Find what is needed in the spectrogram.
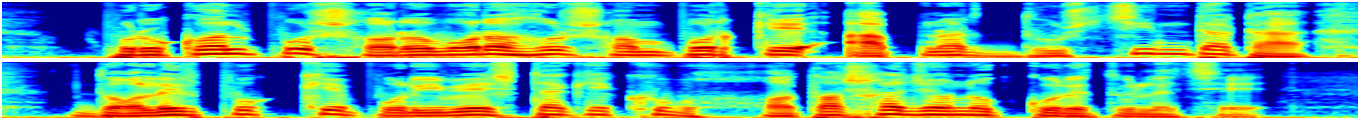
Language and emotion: Bengali, sad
